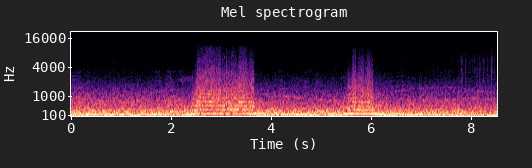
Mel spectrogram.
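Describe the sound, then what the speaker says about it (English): Car racing down Interstate 530 at over 140 mph during a police chase: a constant loud roar of engine and wind rush, with two whooshing surges as vehicles pass close by. "he was flying down Interstate 530 at over 140 miles per hour"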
